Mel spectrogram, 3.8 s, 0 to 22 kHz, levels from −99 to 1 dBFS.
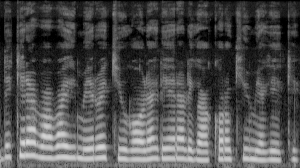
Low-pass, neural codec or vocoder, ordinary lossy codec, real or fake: none; none; none; real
